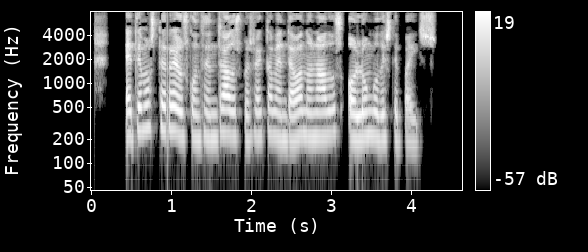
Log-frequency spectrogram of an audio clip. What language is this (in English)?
Galician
